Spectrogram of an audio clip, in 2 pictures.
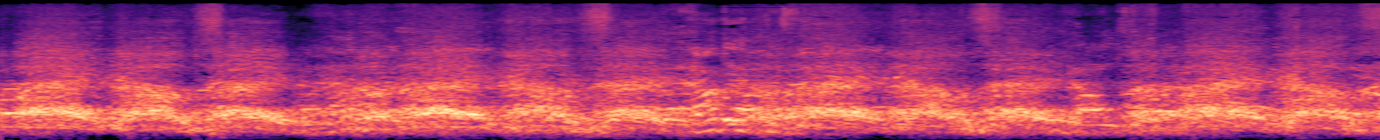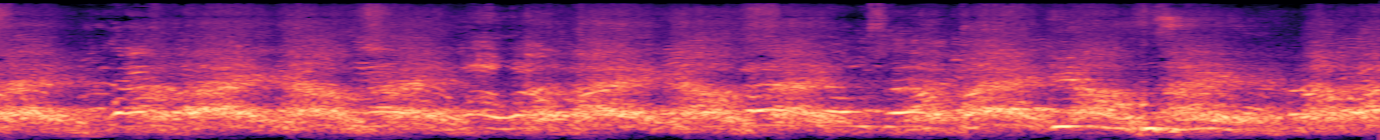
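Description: A large crowd of men chants loudly together in a rhythmic beat.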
